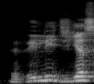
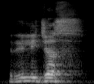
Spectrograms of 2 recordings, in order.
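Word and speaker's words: religious: اور پھر ریلیجیس نہیں، ریلیجس.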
